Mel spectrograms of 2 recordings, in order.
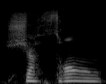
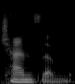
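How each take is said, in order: First: The name is pronounced in a French style. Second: The name is pronounced in an English style. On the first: "Maybe it's like f- French" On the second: "if you pronounce it in like in anglicized"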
